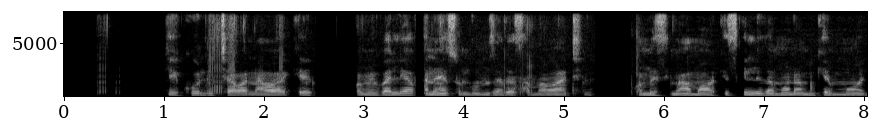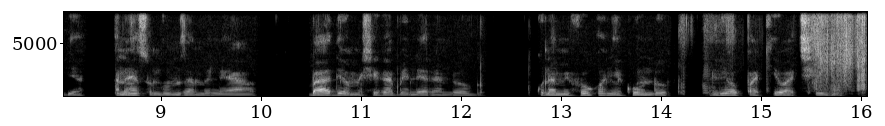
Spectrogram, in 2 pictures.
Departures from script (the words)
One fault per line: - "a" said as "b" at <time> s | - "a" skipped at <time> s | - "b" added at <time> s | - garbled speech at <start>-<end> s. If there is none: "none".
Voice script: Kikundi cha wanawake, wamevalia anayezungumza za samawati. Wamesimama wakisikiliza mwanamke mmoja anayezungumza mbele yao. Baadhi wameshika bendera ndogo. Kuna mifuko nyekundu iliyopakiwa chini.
none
